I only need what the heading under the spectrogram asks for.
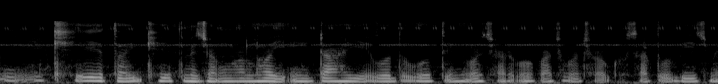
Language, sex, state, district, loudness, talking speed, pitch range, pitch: Maithili, male, Bihar, Muzaffarpur, -33 LUFS, 200 wpm, 140-160 Hz, 145 Hz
